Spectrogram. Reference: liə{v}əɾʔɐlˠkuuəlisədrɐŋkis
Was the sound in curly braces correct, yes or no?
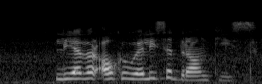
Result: yes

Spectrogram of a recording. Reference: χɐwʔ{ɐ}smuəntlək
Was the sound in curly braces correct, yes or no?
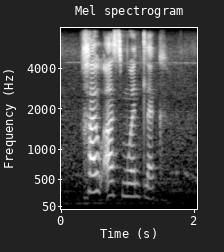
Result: yes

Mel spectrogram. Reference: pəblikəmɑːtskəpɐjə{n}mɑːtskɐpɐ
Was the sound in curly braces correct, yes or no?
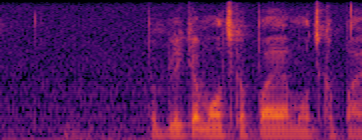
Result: yes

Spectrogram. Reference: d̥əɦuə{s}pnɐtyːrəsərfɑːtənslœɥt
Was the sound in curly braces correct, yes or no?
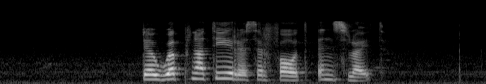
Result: no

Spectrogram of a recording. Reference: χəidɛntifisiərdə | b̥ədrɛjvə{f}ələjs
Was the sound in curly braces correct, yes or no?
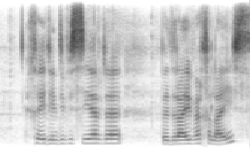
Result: no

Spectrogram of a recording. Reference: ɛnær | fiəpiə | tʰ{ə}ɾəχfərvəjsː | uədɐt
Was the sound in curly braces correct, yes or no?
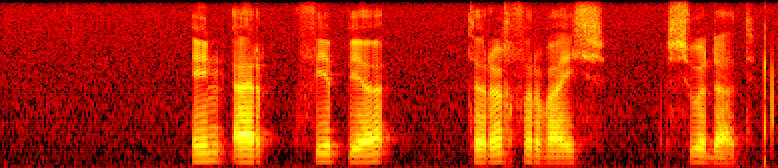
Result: yes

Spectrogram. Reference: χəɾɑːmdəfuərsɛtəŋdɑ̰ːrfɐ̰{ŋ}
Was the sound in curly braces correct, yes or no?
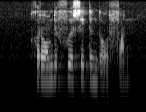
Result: no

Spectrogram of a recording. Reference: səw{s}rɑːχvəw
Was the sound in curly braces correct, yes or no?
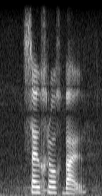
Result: no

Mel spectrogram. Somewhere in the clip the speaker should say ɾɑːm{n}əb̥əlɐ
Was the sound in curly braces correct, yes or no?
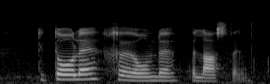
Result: no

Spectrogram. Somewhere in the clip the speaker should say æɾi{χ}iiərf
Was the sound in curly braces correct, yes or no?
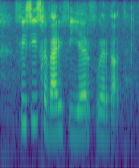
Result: no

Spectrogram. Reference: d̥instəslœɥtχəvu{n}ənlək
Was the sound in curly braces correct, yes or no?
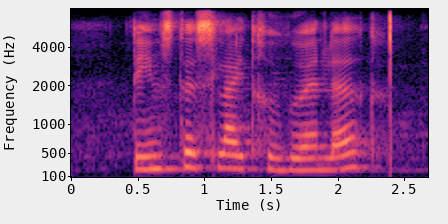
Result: no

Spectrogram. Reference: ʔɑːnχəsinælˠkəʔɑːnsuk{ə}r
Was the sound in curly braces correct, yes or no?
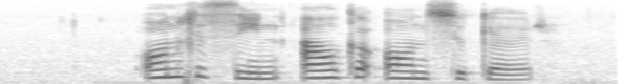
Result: yes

